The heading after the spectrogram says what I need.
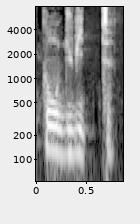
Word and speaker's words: conduite: Okay, so here you can listen to this T, T, okay, conduite, right?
